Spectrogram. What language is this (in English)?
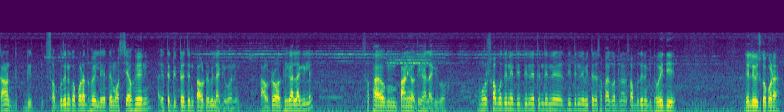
Odia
